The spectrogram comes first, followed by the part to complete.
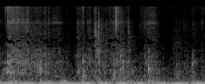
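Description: Tarot cards being handled by hand: a run of quick, irregular clicks and flicks of the card stock.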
